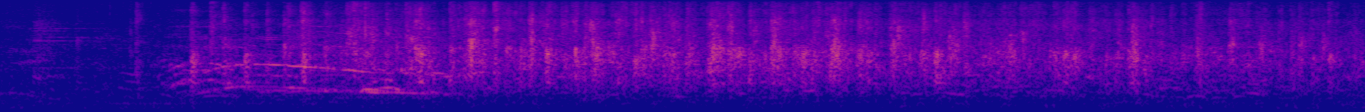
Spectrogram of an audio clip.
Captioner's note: applause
